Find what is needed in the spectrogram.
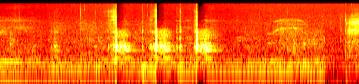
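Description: Kitchen knife slicing a garlic clove on a wooden cutting board: three sharp knocks of the blade on the board, about half a second apart, over a low steady hum.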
